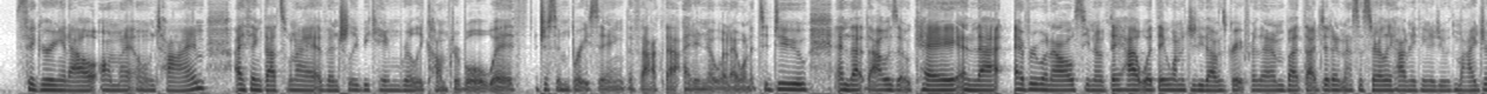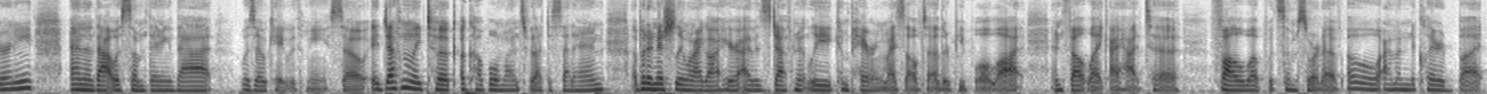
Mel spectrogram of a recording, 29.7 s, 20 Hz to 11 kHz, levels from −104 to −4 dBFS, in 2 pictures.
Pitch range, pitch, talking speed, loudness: 165-185 Hz, 175 Hz, 240 wpm, -31 LUFS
